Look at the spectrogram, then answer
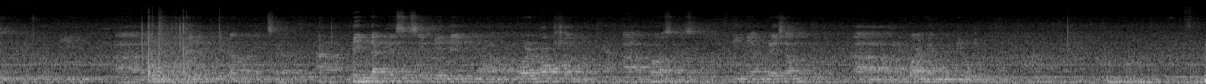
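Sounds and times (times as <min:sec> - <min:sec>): faint sound system hum: 0:00.0 - 0:12.0.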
